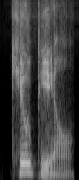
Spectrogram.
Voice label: "cupule", American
